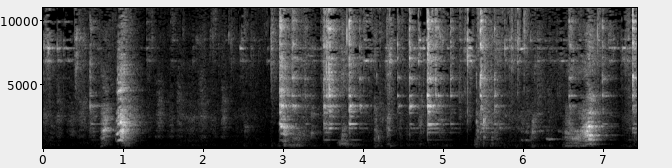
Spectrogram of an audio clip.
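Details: French Bulldog indoors, excited when a cow bell is brought out: short, sharp barks and yips in separate bursts a second or two apart, with quieter gaps between.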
